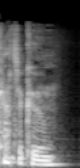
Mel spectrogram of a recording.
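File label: "catacomb", British English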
